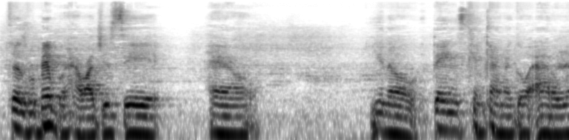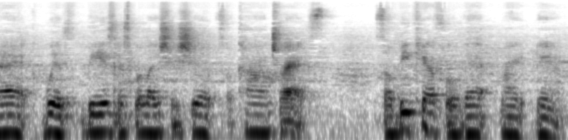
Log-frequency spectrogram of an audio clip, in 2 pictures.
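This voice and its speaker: A woman's voice: extremely low pitch, a little mellow, roomy sound, poor audio. A congested woman giving a casual live-stream astrology talk, chatty and frank, cursing freely and calling her viewers y'all. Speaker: astrology teacher. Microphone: live-stream device mic.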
